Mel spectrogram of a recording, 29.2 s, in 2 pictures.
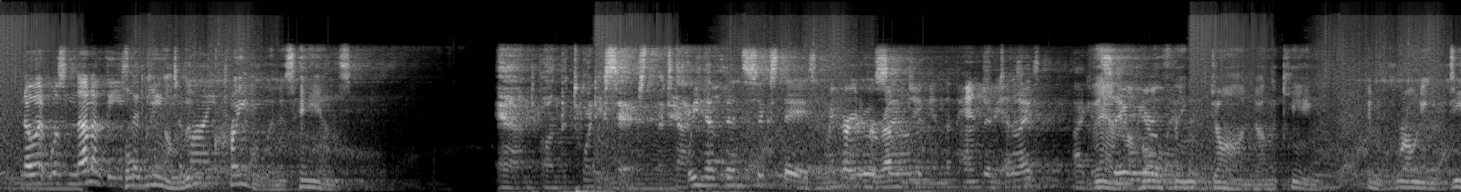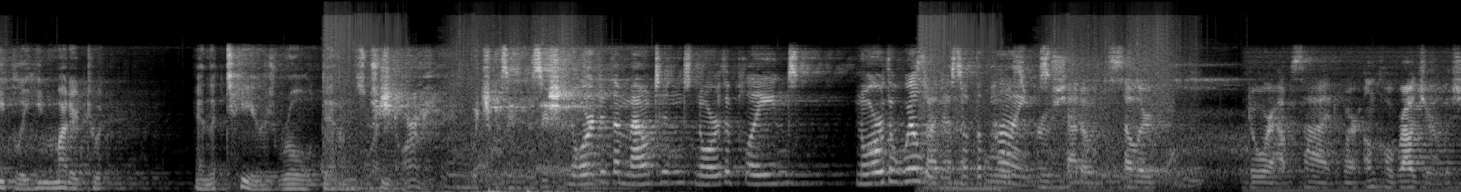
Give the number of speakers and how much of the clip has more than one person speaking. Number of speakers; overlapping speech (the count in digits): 5, about 24%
